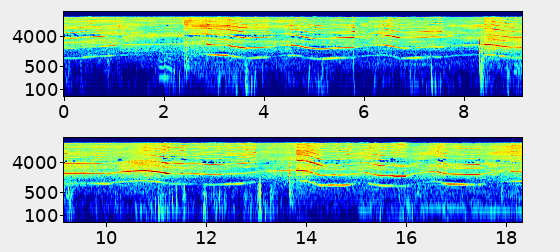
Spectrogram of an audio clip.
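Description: An electric router whines at high speed, its pitch dipping as it cuts into wood.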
